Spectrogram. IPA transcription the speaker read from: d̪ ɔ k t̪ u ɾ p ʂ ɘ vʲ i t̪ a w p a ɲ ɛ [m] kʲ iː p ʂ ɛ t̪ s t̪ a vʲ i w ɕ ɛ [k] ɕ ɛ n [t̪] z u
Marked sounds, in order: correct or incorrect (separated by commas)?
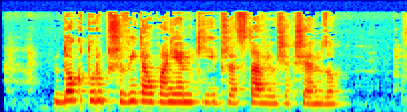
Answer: incorrect, correct, incorrect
